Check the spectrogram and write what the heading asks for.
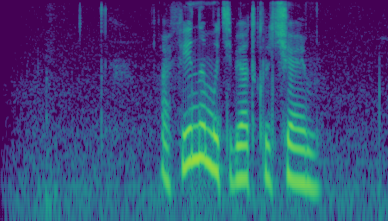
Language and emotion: Russian, neutral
